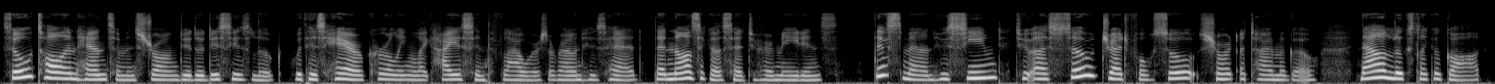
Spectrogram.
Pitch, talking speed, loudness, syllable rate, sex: 240 Hz, 175 wpm, -18 LUFS, 4.2 syllables/s, female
